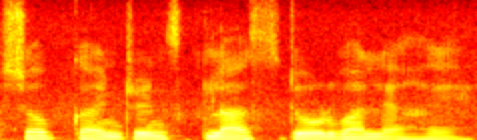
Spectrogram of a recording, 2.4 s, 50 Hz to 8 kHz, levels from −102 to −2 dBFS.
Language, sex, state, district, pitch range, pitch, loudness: Hindi, female, Arunachal Pradesh, Lower Dibang Valley, 135-165 Hz, 155 Hz, -14 LUFS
